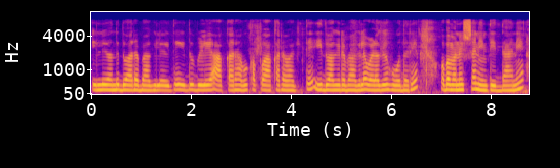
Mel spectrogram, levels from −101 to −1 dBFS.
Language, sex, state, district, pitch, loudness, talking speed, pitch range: Kannada, male, Karnataka, Dharwad, 205 Hz, -16 LUFS, 130 wpm, 195-215 Hz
